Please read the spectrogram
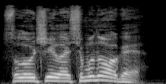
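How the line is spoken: Barked. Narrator (Russian): рявкнул Фишер

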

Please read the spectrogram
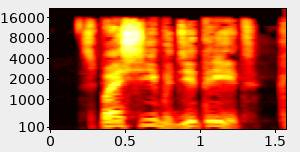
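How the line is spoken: Calling out after. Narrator (Russian): крикнул вслед Ваймс

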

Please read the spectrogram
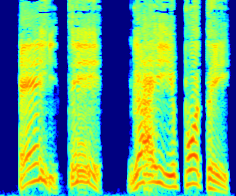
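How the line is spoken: Creaky voice. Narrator (Russian): проскрипел он

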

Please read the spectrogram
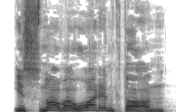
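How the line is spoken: Yelling. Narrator (Russian): орал Ли

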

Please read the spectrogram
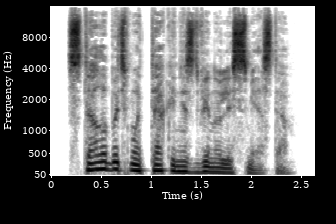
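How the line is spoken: Sighing. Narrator (Russian): вздохнула Эгвейн

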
